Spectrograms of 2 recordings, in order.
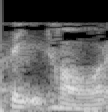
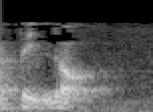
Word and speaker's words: tịnh độ: Trong chữ Hán nó là tịnh thổ đấy. Nhưng mà nhà Phật chúng ta đọc là tịnh độ.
